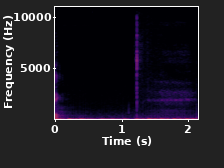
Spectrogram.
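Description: A pause in a man's talk: a steady low hum, with a single faint click a little over a second in.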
